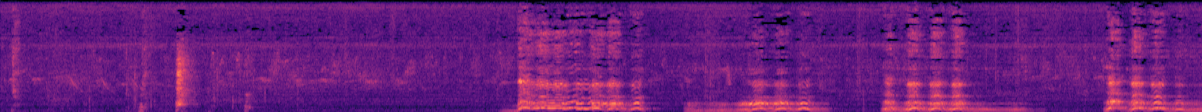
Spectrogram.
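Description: A dog barking in four quick, high bouts, the first about five seconds in; before that, only a couple of faint clicks.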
